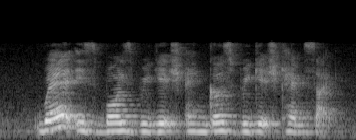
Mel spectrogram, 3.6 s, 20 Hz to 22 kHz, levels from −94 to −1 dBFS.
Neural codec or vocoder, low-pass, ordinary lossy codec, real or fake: none; 7.2 kHz; none; real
